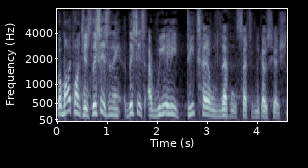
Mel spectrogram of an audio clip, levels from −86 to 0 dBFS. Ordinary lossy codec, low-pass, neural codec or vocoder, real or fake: none; none; none; real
